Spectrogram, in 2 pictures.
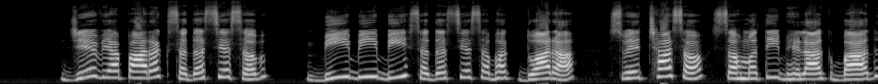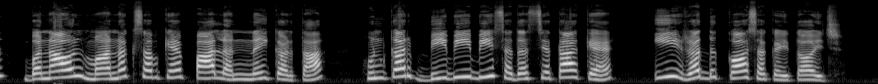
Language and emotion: Maithili, neutral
